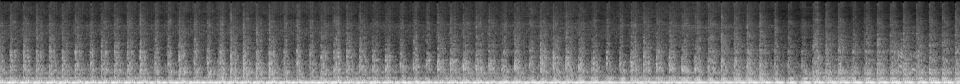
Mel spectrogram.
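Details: BMW M52B28 straight-six swapped into an E30, first start, with the idle actuator hose loosely refitted: deep, steady burble with an even pulse and no knocks or misses. Oil light went out, and exhaust smoke is from residue on the pipe. Normal idle.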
